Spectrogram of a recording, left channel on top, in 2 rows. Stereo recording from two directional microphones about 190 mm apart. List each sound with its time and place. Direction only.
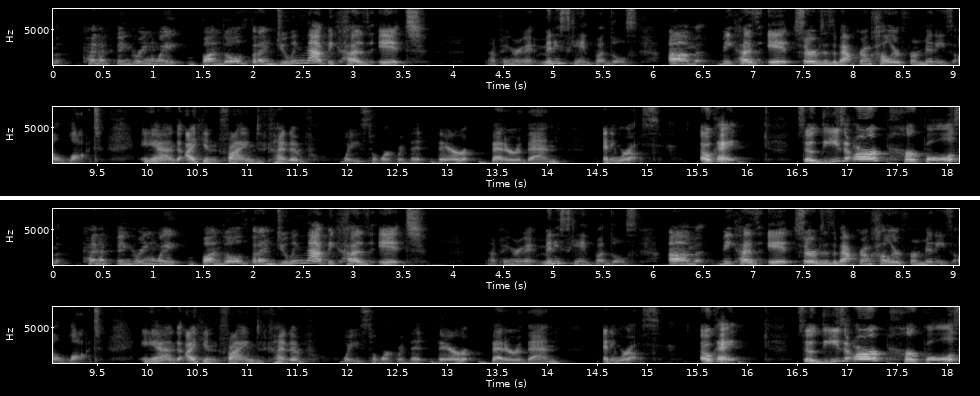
0.0 s a woman's voice: 20° left (ahead or behind)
